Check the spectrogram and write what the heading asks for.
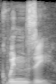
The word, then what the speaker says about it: Quincy: Yeah, pronounced Quincy.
